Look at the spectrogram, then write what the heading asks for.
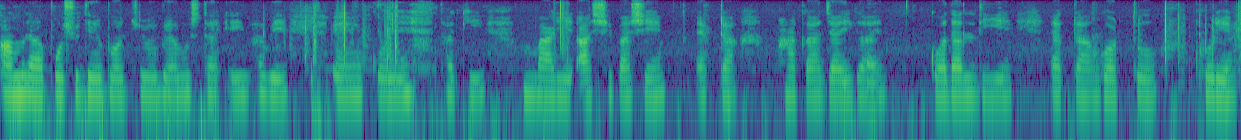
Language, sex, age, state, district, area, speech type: Bengali, female, 18-30, West Bengal, Howrah, urban, spontaneous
